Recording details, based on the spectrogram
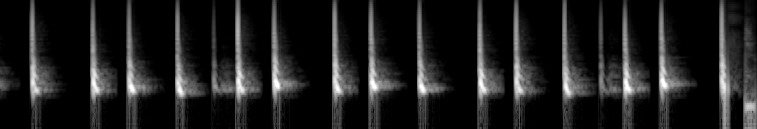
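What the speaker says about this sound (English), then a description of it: "this is the kind of top layer adding a click" Short, bright high-end click layer for a Brazilian bass synth, a quick series of sharp, dry percussive ticks in an uneven rhythm, isolated and fairly quiet with no voices.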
